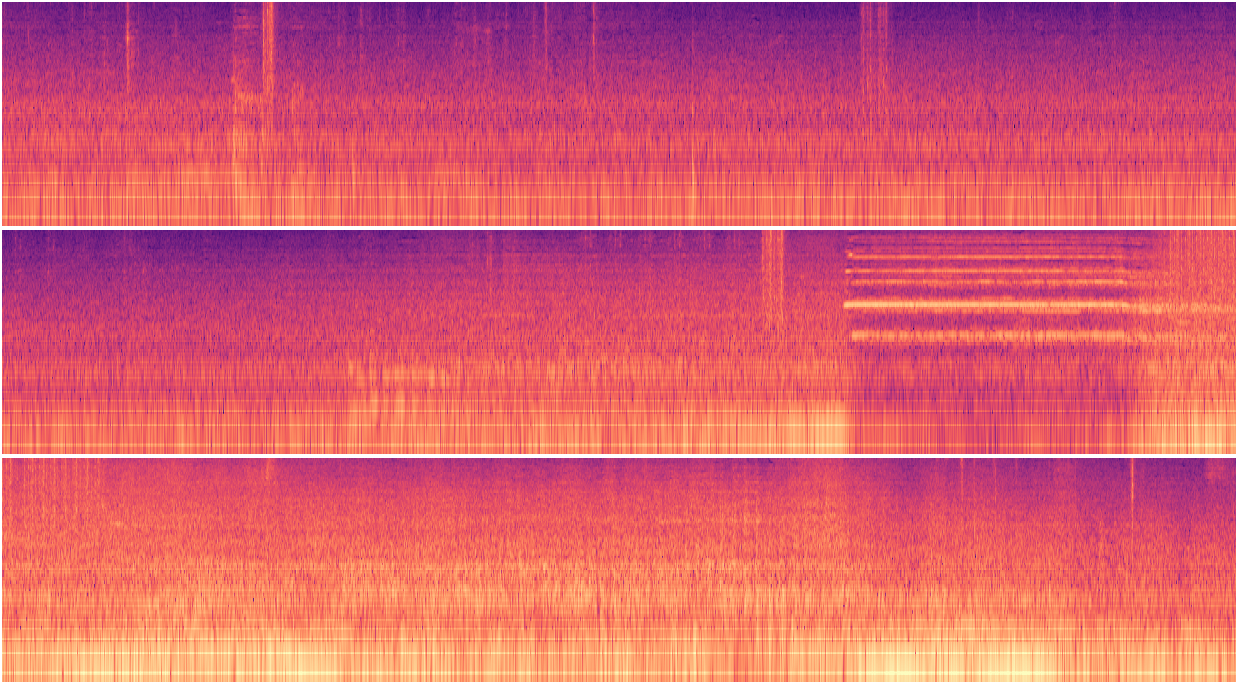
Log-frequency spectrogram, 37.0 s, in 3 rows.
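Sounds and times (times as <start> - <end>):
train wheels rumbling on rails: 15.5 - 37.0
locomotive horn: 20.8 - 24.6.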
